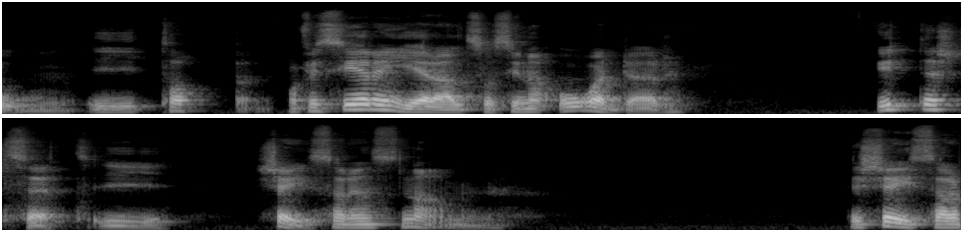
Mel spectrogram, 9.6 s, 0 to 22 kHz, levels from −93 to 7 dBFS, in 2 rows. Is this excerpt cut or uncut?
cut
